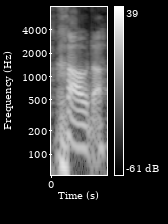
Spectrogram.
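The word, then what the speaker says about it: Gouda: Och både min pappa och din kompis hävdar bestämt då att goda ost uttalas chauda. Och det gör det ju då på, är det holländska? – Och sen chèvre då.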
